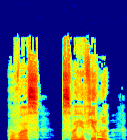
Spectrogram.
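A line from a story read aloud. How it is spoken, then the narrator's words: Timid question. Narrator (Russian): робко спрашивает Ами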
